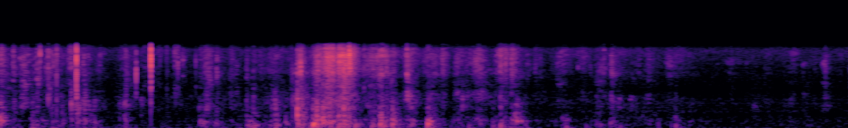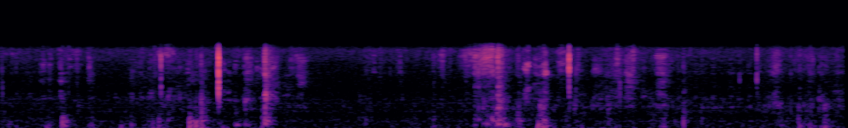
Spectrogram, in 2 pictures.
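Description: Dogs' paws scuffle and patter on a hard floor.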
